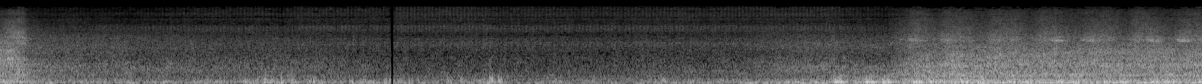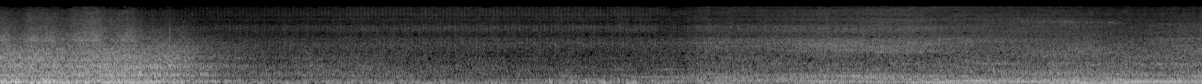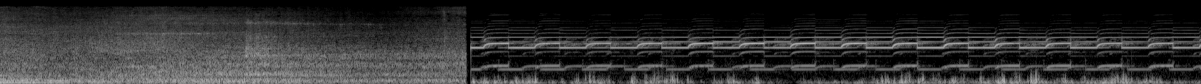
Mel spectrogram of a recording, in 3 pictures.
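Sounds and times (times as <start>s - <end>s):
train rushing past: 0.0s - 1.9s, 7.6s - 15.5s
road vehicle engines: 0.0s - 36.0s.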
